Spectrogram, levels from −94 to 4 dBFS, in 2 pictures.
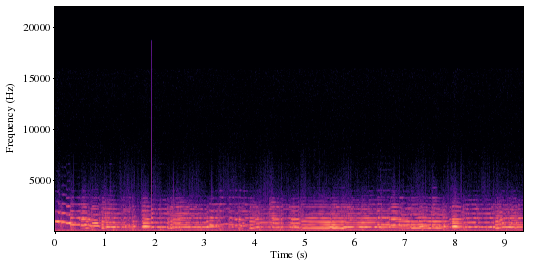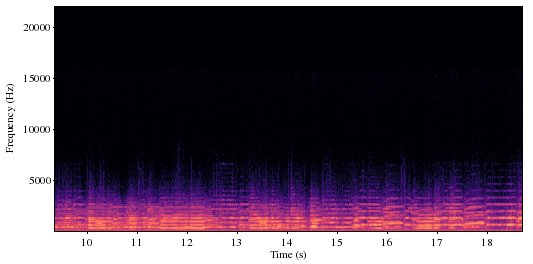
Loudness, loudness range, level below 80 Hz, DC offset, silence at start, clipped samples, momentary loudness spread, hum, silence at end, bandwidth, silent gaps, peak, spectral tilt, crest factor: -22 LUFS; 3 LU; -40 dBFS; under 0.1%; 0 s; under 0.1%; 7 LU; none; 0 s; 4.9 kHz; none; -4 dBFS; -9 dB/octave; 18 dB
